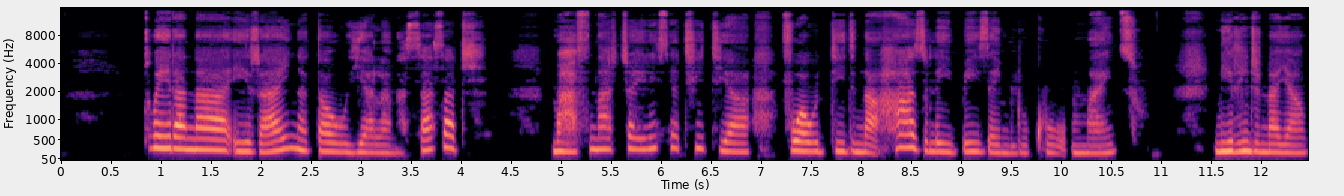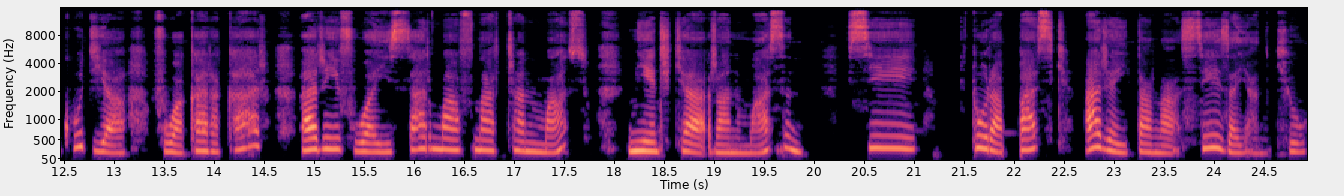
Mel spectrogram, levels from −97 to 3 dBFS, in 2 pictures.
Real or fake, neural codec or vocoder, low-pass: real; none; 14.4 kHz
